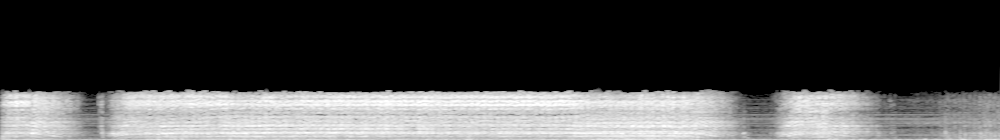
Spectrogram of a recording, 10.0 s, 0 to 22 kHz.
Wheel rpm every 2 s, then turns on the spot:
90, 160, 160, 90, 20.
8-10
